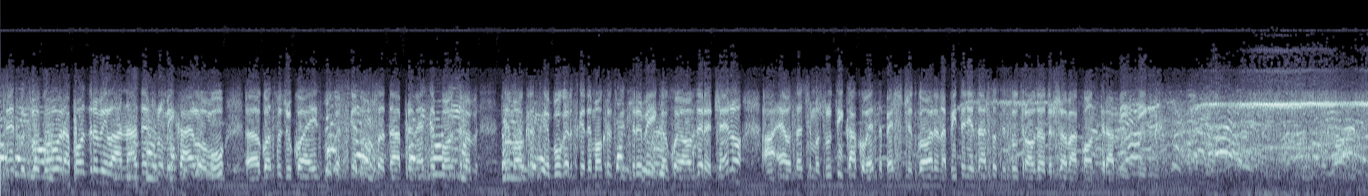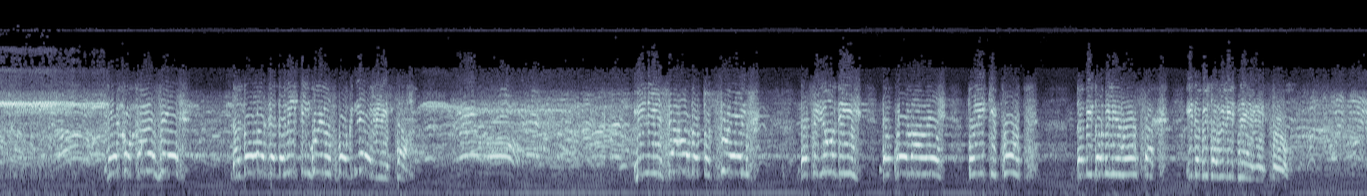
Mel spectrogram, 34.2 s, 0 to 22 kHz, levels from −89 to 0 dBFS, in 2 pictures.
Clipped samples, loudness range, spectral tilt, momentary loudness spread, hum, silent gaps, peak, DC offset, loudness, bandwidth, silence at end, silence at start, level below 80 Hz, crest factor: under 0.1%; 4 LU; -2 dB/octave; 8 LU; 50 Hz at -60 dBFS; none; -2 dBFS; under 0.1%; -13 LUFS; 13 kHz; 0 s; 0 s; -52 dBFS; 12 dB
